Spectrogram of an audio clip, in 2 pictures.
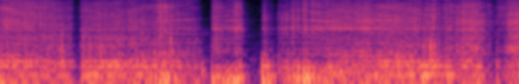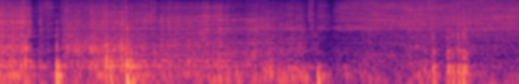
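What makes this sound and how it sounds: Long black fingernails on both hands scratch a large, solid styrofoam packaging block held horizontally in front of the microphone. The result is a continuous, dense, scratchy rasp with squeaky, bright edges over a heavy low rumble, broken by a few brief pauses and sharper scrapes.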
